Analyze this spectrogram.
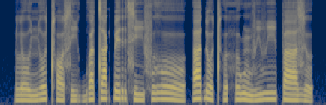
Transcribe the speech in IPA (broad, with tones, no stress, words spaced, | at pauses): loː˨ɲoː˦tʰɔ˨siː˨ ɡʷa˦ta˦ k͡pe˦rsiː˨fʊ˦ɣoː˦˨ | a˦ɗo˨ tʰʊ˦hʊ˦ wũ˨vi˦βiː˦ paː˦ zʊ˨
